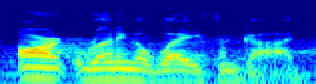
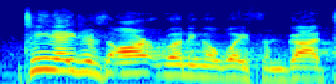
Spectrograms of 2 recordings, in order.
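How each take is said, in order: First: Said in the usual way. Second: Louder, higher restatement; rising pulpit emphasis; emphatic preached repeat. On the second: Shown as a demonstration. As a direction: drive the point home on the repeat.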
